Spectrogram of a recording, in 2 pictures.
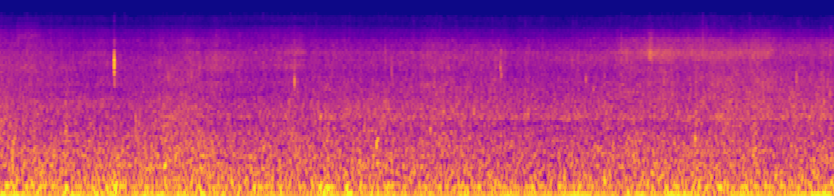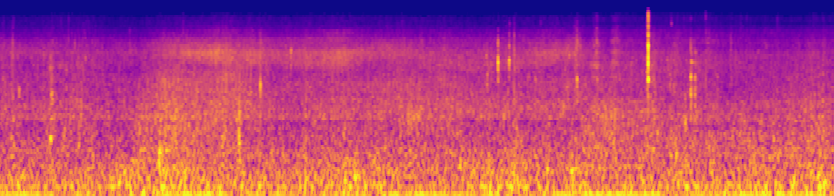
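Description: A fishing boat's engine runs with a steady low drone, under wind buffeting the microphone and sea water washing against the hull.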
